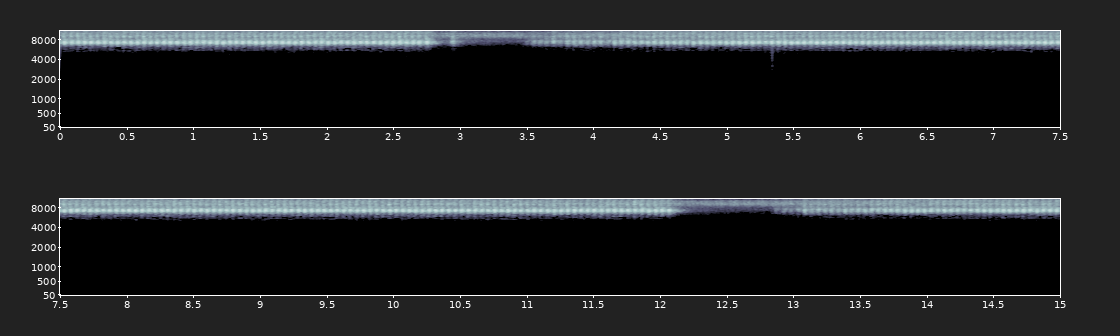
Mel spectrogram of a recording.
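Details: A continuous high, thin grasshopper trill with no music. The rapid pulses pause briefly at two points, a few seconds in and again near the end, before the buzzing picks back up.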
